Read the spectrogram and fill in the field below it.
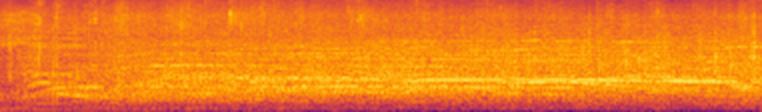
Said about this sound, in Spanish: Los diputados oficialistas y acólitos se pusieron de pie para aplaudir.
